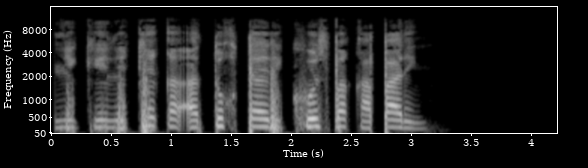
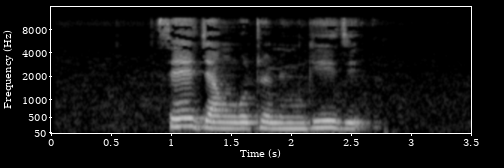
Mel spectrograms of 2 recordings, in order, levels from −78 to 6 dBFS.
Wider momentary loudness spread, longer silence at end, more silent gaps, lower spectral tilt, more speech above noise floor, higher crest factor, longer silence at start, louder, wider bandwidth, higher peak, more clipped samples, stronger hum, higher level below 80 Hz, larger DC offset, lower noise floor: about the same, 7 LU vs 8 LU; first, 1.1 s vs 0.85 s; neither; about the same, -4 dB/octave vs -4 dB/octave; first, 67 dB vs 40 dB; about the same, 22 dB vs 18 dB; second, 0.05 s vs 0.9 s; about the same, -20 LUFS vs -21 LUFS; about the same, 11.5 kHz vs 11.5 kHz; first, 0 dBFS vs -6 dBFS; neither; neither; first, -40 dBFS vs -62 dBFS; neither; first, -87 dBFS vs -61 dBFS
